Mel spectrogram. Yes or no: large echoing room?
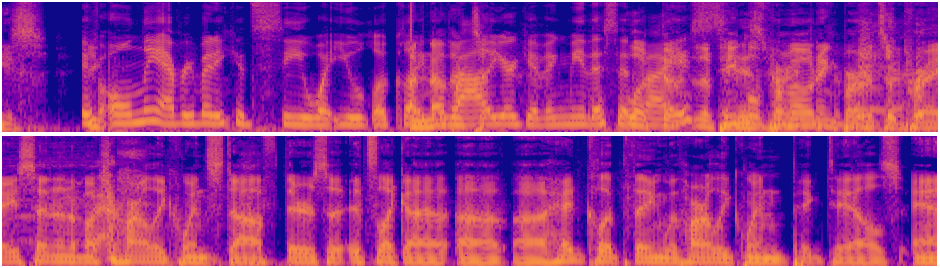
no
